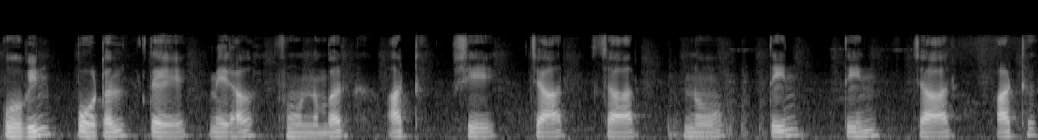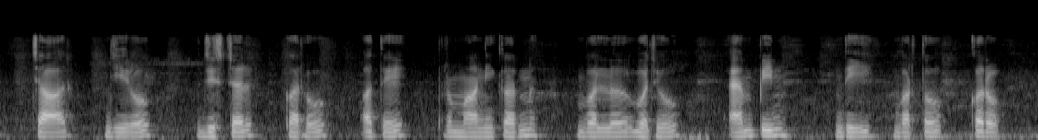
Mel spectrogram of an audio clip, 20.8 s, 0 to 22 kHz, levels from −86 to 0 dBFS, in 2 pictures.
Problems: constant background noise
